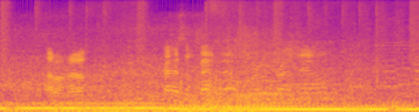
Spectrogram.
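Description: A motor vehicle engine running with a steady low drone, joined briefly by snatches of people's voices about half a second and two seconds in.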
